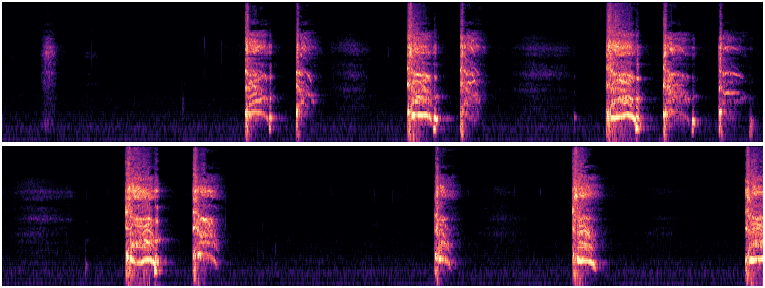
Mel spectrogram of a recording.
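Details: Forceful, harsh coughs in bursts of two or three, with breathy inhalations between, performed on request: hard coughing.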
